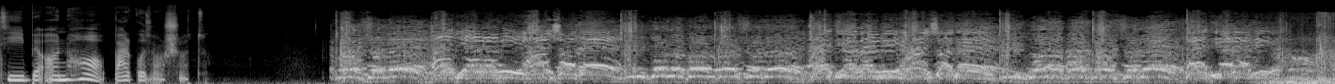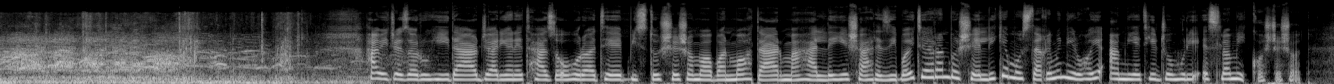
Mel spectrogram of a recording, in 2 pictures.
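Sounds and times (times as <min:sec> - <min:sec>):
speech: 0:00.0 - 0:02.2, 0:03.3 - 0:07.0, 0:17.0 - 0:26.6
crowd chanting protest slogans: 0:03.3 - 0:17.0.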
